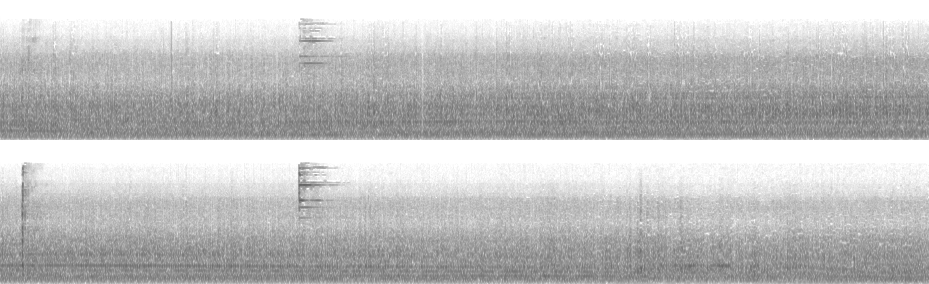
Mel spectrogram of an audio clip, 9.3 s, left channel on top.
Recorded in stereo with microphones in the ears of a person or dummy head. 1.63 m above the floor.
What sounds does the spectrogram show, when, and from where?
0.2 s hammering: 60° right (ahead or behind), 3 m
3.0 s a chime: 70° right (ahead or behind), 6.5 m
